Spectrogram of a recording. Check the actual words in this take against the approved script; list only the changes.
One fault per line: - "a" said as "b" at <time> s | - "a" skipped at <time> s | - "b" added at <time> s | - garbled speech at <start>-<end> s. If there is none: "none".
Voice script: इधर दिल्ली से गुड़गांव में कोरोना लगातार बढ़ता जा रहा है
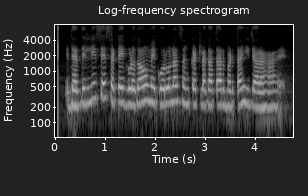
- "सटे" added at 1.0 s
- "संकट" added at 2.5 s
- "ही" added at 3.7 s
